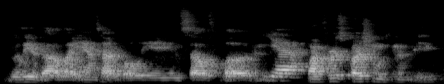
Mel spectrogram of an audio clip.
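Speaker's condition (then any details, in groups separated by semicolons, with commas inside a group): No condition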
